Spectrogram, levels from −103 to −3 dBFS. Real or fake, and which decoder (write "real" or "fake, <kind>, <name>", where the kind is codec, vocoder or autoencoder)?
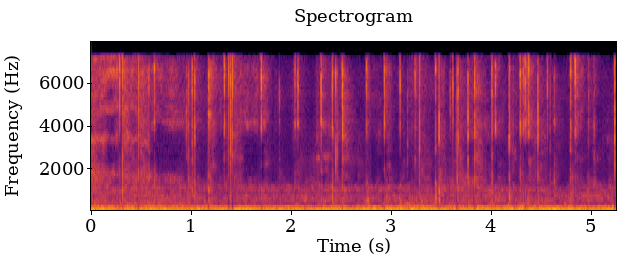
fake, codec, DAC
